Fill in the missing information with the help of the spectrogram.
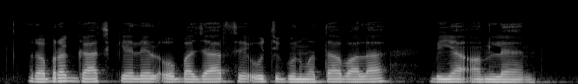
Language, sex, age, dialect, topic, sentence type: Maithili, male, 41-45, Southern/Standard, agriculture, statement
